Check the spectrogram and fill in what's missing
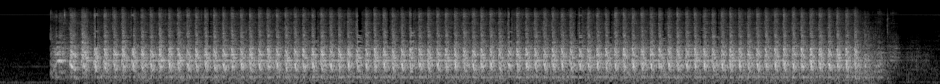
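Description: A Suzuki GS1000 motorcycle engine cranks on the starter at full throttle during a compression test, a fast, even chugging pulse held for about eight seconds, loud and close, then stopping abruptly.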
